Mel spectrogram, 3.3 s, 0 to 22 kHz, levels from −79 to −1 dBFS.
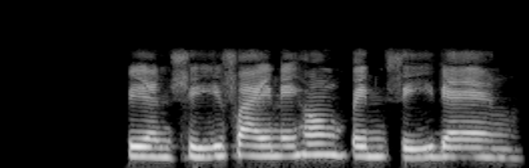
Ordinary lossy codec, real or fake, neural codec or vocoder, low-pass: none; real; none; none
